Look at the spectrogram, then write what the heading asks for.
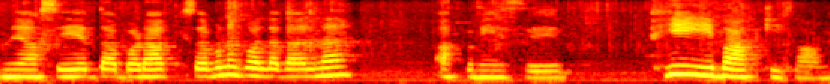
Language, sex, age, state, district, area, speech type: Dogri, female, 18-30, Jammu and Kashmir, Reasi, rural, spontaneous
